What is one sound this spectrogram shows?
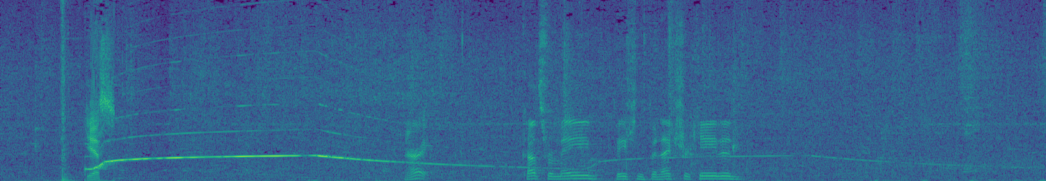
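An ambulance siren wails, rising and slowly falling in pitch.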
